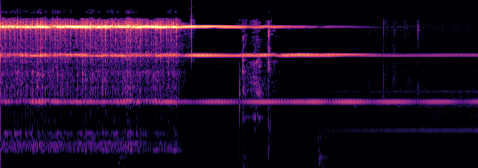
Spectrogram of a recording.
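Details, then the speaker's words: AT&T candlestick telephone with bell box, ringer tested because ringing was one of its issues. Loud, fast, even bell clatter for about two seconds, then the gongs ring out and fade; ringer works properly. "We're going to let that go a few times since that was one of the issues. I'll let it go one more time and we'll give you some dial tone."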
